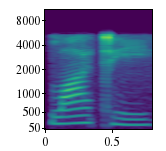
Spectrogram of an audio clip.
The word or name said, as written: Lahti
